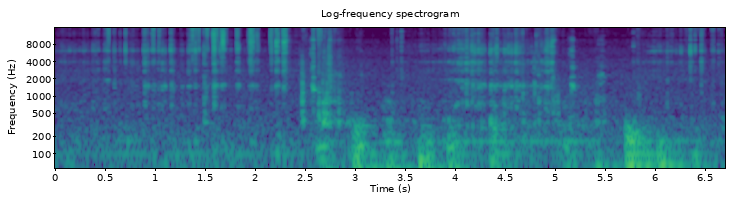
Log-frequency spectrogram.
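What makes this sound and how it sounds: A hand-sized oval bar of dry, solid soap with a yellow interior and a black ridged outer layer, held in the palm, is scraped and shaved with a metal utility-knife blade, producing yellow flakes. Many quick, dry, crisp scraping strokes are heard with bright high hiss, mixed with soft low thuds from handling. Each stroke ends almost instantly with no ring.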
